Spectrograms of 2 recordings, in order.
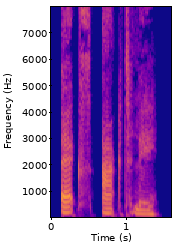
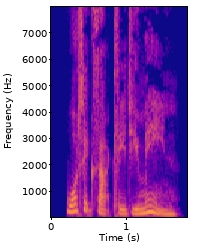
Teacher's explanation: exactly has the stress on the second syllable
